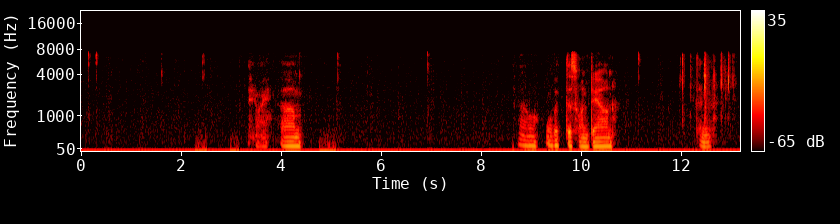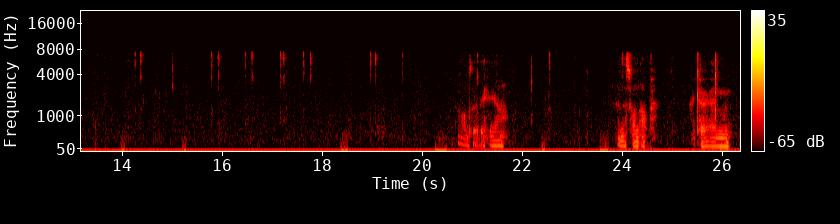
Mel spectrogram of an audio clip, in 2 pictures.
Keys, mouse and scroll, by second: 0.1 click, 1.6 right click, 4.3 right click, 6.9 click, 11.1 right click, 11.1 click, 12.0 Escape, 12.4 Escape, 12.9 Escape, 14.2 click, 15.7 click, 17.1 click, 17.6 click, 19.6 click, 19.6 right click, 22.5 click.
